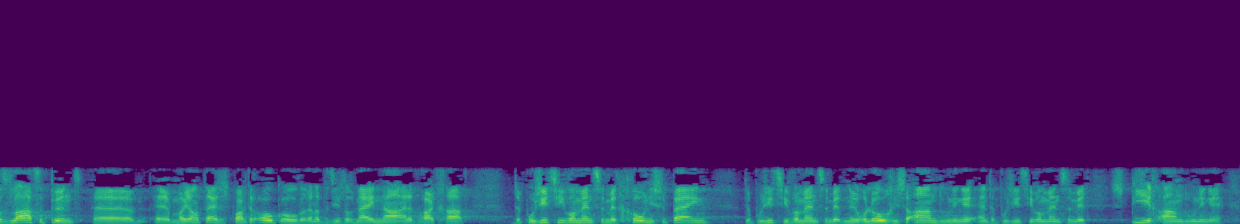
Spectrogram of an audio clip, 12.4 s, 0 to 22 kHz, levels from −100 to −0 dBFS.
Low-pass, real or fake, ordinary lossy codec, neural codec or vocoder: 5.4 kHz; real; none; none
